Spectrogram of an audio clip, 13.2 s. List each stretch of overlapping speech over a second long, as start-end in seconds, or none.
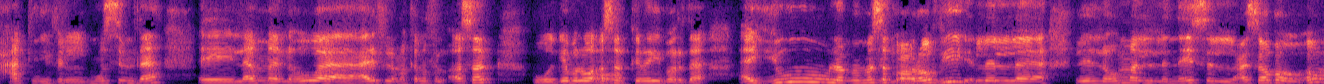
8.7-9.9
